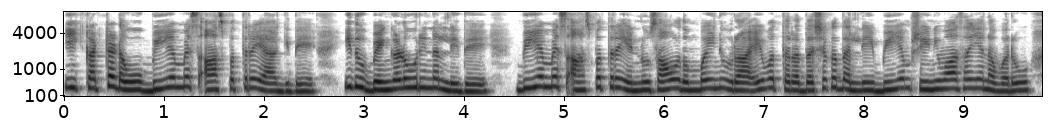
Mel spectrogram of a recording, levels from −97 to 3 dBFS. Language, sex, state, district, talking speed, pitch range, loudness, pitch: Kannada, female, Karnataka, Bangalore, 105 wpm, 230-295 Hz, -16 LUFS, 250 Hz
